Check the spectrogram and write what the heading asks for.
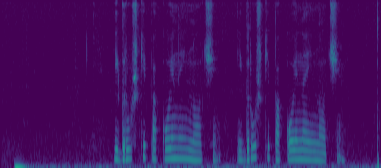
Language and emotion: Russian, neutral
